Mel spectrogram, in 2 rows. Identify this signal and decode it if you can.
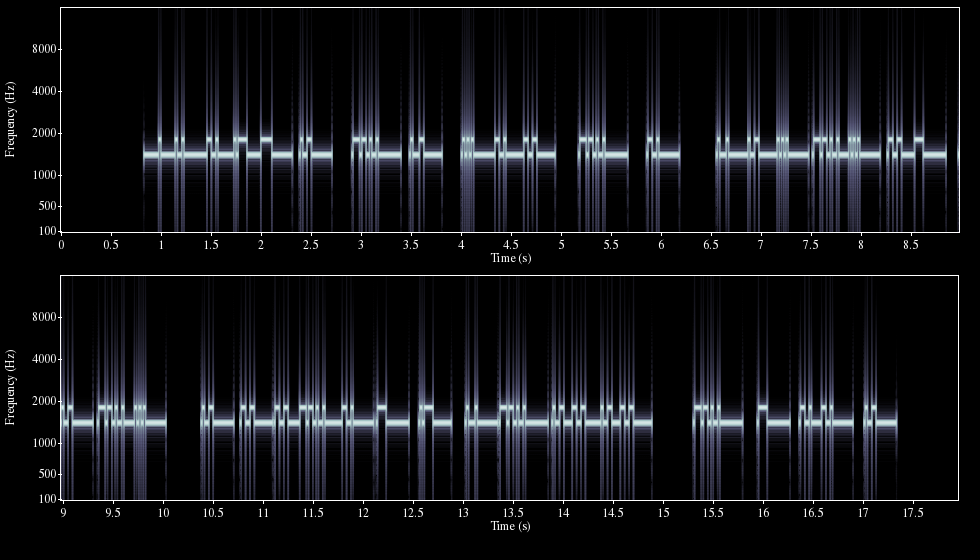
TTY/TDD text telephone tones (45.45 baud Baudot), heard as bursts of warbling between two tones, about 400 Hz shift, 1600 Hz centre. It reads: 0352 7608 0126 6892 6288 0931 2828 9002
